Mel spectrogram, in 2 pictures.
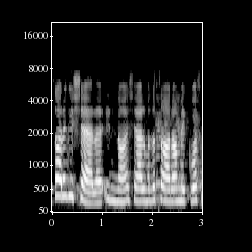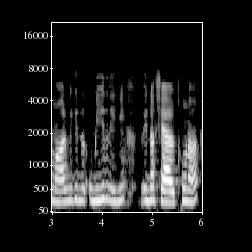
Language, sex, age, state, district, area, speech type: Dogri, female, 18-30, Jammu and Kashmir, Reasi, rural, spontaneous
